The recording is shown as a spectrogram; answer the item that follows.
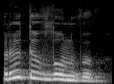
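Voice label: "рытыв-лунвыв" Komi, female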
